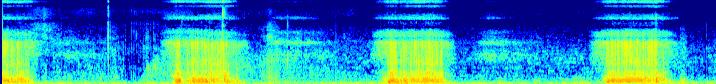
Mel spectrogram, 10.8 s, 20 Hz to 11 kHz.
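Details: Snoring during nap time: low rumbling snores on each breath in, about 19 a minute, with quiet pauses between; ordinary sleep snoring.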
